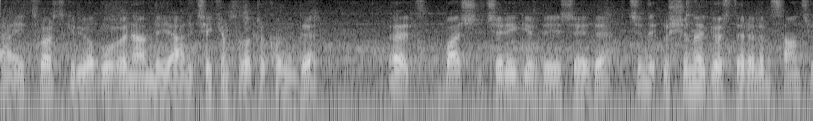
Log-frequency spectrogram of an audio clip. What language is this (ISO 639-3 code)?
tur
